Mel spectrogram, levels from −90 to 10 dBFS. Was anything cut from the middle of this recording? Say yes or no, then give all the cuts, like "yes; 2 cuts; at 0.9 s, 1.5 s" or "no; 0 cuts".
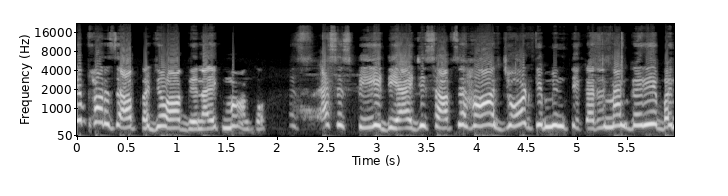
yes; 1 cut; at 2.3 s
